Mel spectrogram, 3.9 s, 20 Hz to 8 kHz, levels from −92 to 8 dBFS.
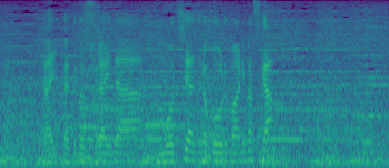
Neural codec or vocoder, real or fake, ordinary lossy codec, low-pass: none; real; none; none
